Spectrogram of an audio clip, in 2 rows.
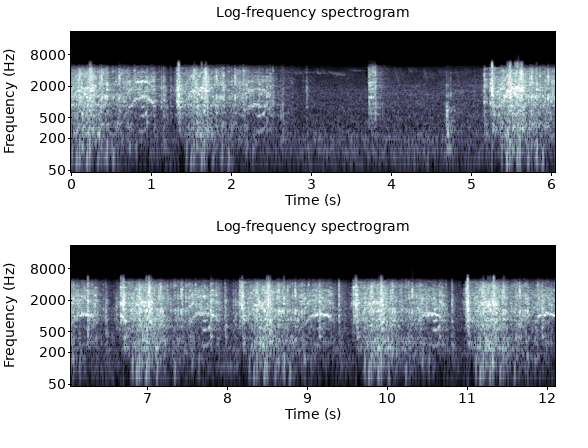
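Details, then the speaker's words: Briggs & Stratton 5.5 HP Quantum engine on a DeVilbiss pressure washer, about 3 hours use, carburetor cleaned, new plug, fuel reaching float bowl, occasional backfire: repeated recoil pulls that crank but never catch; won't start, cause unknown. "[Music] [Applause] and there you have it it will not start"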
